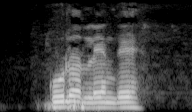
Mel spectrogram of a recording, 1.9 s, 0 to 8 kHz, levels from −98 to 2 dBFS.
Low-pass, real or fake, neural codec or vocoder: 7.2 kHz; real; none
